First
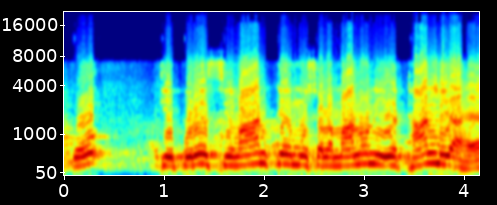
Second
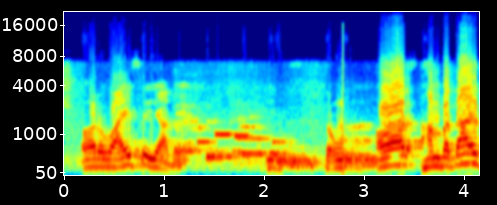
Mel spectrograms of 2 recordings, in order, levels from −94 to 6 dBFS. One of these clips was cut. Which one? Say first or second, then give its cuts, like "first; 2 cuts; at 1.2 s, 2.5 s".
second; 1 cut; at 2.8 s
